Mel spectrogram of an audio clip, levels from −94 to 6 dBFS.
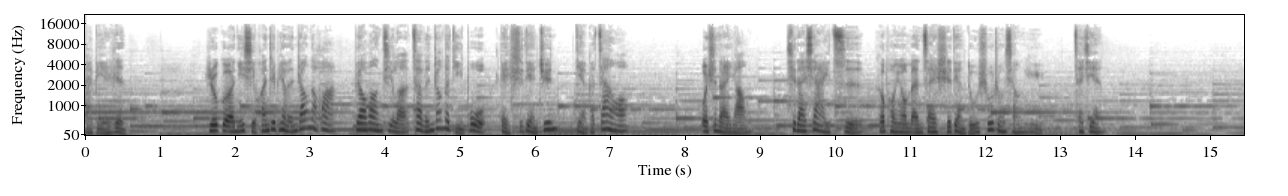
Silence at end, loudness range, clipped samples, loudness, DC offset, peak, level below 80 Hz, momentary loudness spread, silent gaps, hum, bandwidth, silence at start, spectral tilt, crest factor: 0 s; 4 LU; under 0.1%; -21 LUFS; under 0.1%; -2 dBFS; -42 dBFS; 15 LU; none; none; 15.5 kHz; 0 s; -6 dB/octave; 18 dB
